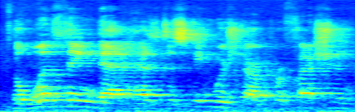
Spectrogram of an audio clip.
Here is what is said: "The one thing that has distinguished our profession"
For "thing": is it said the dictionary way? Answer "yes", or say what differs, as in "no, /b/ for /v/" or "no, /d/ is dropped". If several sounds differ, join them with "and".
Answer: yes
